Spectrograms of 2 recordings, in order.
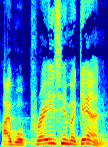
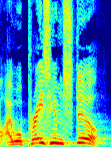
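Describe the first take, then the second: First: Said in the usual way. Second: "still" leaned on, line pitched higher; "still" stressed, lifted high and held. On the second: Shown as a demonstration. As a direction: land on "still" to close the verse. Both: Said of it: "you can use the word still".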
